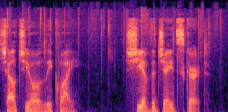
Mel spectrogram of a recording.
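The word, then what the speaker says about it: Chalchiuhtlicue: Beside Tlik stood Kyle Leu, pronounced Chaio Liquay, she of the jade skirt, the goddess of horizontal water, rivers, lakes, seas, and springs.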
